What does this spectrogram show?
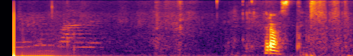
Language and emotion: Russian, neutral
